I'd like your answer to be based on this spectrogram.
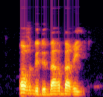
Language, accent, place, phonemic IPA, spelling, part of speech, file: French, France, Lyon, /ɔʁ.ɡ(ə) də baʁ.ba.ʁi/, orgue de Barbarie, noun, LL-Q150 (fra)-orgue de Barbarie.wav
- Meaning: barrel organ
